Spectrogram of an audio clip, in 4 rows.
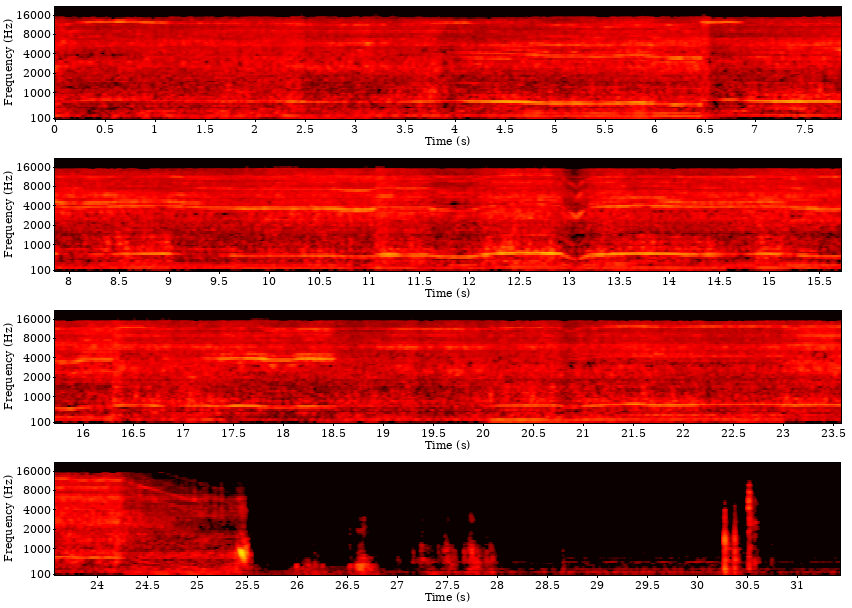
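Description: Electric hand drill running steadily, spinning a metal lighter body in its chuck while it is sanded and polished by hand, its pitch wavering and dipping as the hand presses on. It winds down and stops about 25 seconds in, with a sharp click as it stops.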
